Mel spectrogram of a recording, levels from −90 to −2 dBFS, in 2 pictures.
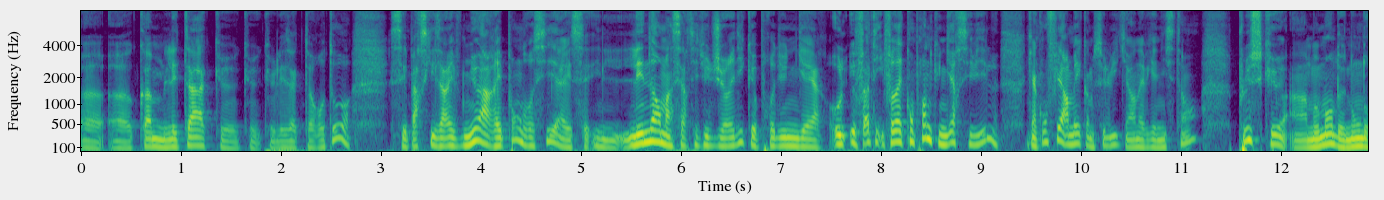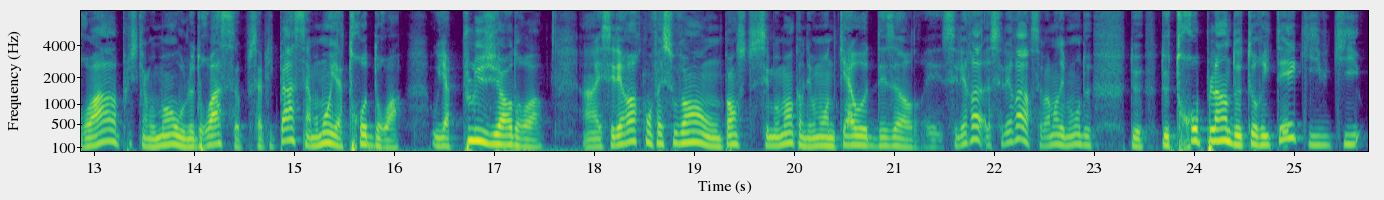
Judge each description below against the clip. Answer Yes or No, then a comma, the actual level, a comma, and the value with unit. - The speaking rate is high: Yes, fast, 250 wpm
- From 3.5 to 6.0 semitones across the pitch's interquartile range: Yes, average, 4.9 semitones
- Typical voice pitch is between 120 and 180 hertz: Yes, low, 130 Hz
